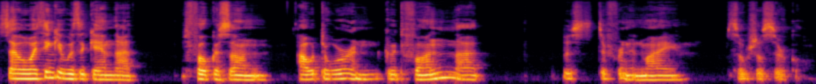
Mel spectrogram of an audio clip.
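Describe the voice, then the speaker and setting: A woman with a German accent talks fairly slowly, leaving long, frequent pauses. Her voice sits fairly low, and her intonation stays fairly even. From Austria, Vienna. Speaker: mental exercise coach. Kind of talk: interview.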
